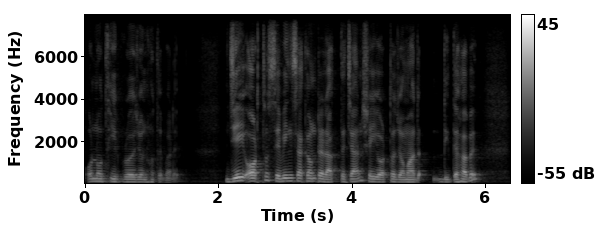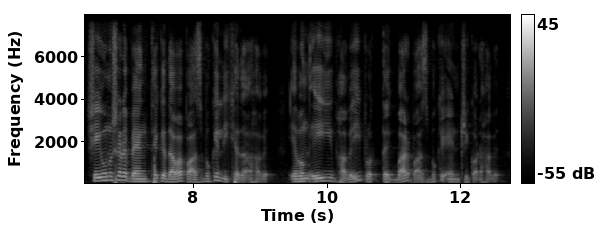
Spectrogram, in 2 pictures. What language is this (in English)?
Bangla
